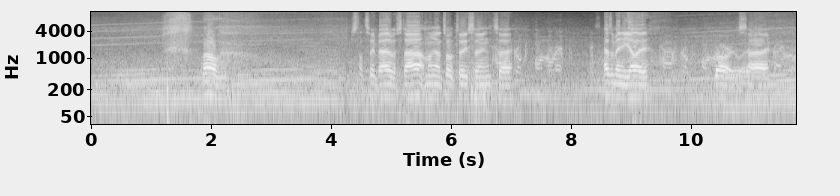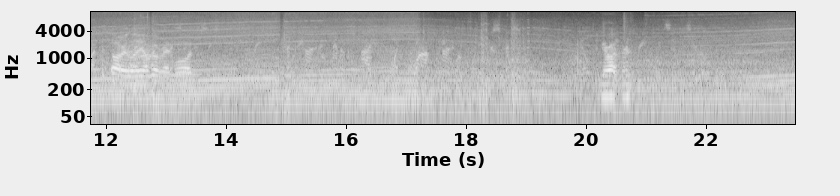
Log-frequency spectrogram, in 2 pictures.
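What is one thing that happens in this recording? A racing car engine roars steadily.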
